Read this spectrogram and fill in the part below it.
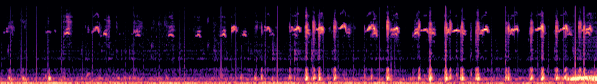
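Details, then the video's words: Wild pigeon nestlings in a camera-monitored nest box, begging to be fed fast as their father comes home. High, thin squeaks repeat rapidly and build in density toward the end, over a steady low rumble. "Pigeon nestlings are hungry!!!!! Dad comes home and the babies want to be fed fast."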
